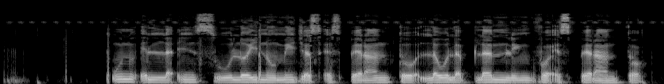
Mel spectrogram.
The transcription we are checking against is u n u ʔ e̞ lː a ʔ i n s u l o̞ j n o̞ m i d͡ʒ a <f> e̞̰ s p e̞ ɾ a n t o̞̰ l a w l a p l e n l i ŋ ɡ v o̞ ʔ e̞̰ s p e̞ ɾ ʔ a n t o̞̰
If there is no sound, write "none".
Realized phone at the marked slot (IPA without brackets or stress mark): s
